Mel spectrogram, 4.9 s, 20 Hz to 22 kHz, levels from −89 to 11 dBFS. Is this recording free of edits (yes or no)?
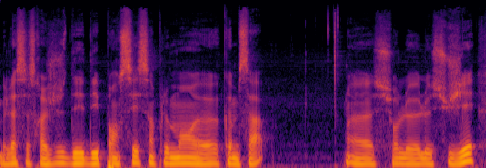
yes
